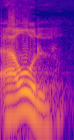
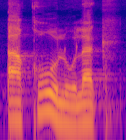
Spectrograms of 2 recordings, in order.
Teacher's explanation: huruf qaf berubah menjadi huruf hamzah atau huruf alif.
